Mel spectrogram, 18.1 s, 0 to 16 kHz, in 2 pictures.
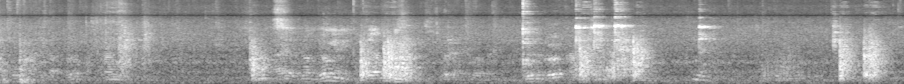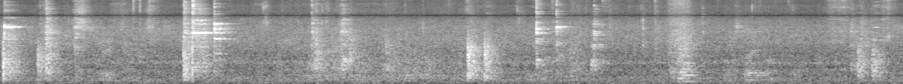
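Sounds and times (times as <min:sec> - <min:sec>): utensils clinking on dishes: 0:05.2 - 0:07.3, 0:08.3 - 0:10.0, 0:10.9 - 0:11.5, 0:12.1 - 0:13.1, 0:13.7 - 0:15.2, 0:17.6 - 0:18.0.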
